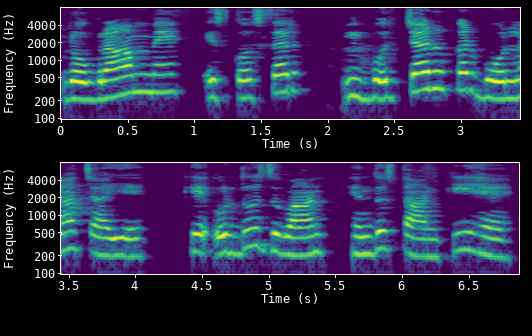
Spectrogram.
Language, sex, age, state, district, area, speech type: Urdu, female, 18-30, Bihar, Araria, rural, spontaneous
